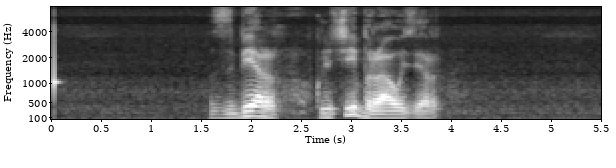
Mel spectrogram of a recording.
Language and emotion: Russian, neutral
